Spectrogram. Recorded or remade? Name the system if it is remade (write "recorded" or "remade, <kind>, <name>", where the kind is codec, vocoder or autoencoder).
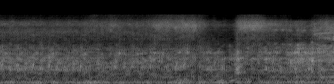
remade, vocoder, Vocos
